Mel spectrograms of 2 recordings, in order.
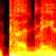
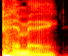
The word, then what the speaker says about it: Padme: It is Om Mani Padme Hum, not Peme, and certainly not Hung.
